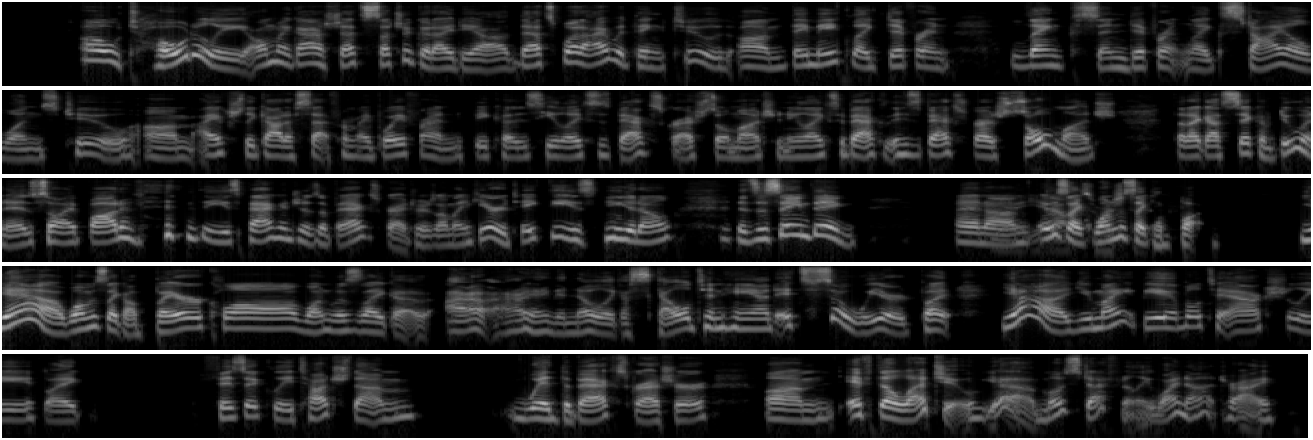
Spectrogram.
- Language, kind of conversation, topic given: English, unstructured, How have your experiences with pets shaped how you connect with family and close friends?
- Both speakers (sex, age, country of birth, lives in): female, 30-34, United States, United States; male, 40-44, United States, United States
- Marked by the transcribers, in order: stressed: "so"; chuckle; distorted speech; laughing while speaking: "you"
